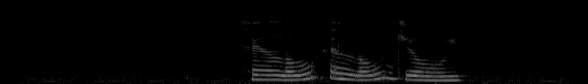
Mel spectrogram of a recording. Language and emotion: Russian, neutral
